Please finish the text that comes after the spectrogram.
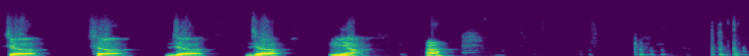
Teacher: जीभ को दांत के ऊपर जिसको तालू कहते हैं वहां पर थोड़ा टच होगा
